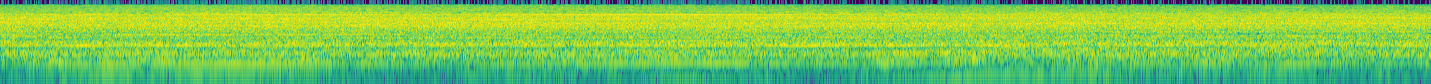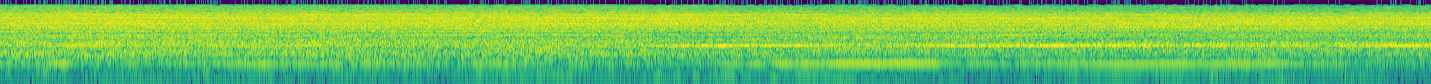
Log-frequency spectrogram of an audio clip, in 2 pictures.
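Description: CNC router spindle carving a wooden column held in a rotary axis, the bit cutting steadily: a loud, even whine over a constant hiss of cutting.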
